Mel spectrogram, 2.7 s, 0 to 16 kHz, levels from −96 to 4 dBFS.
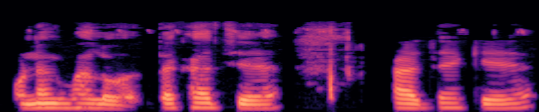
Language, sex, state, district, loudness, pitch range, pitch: Bengali, male, West Bengal, Jhargram, -21 LUFS, 140-155 Hz, 145 Hz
